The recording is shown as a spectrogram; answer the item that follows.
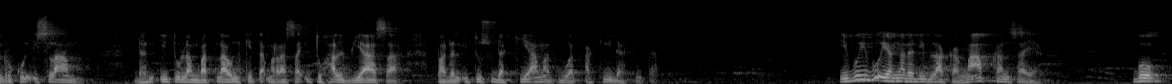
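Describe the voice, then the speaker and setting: A man preaching a lively sermon to a congregation. He asks the listeners direct questions and swings between low, hushed storytelling and high, loud punchlines. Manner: addresses the audience directly with questions. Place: community gathering hall.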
